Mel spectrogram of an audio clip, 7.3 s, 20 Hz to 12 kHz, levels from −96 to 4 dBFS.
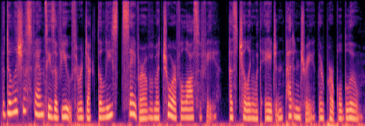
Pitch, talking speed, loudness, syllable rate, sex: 190 Hz, 180 wpm, -17 LUFS, 5.3 syllables/s, female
